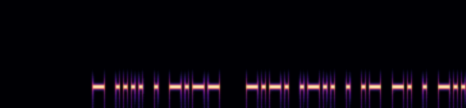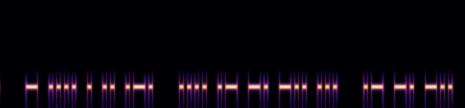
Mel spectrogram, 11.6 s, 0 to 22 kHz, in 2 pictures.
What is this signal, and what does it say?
Morse code, heard as a keyed tone, about 25 wpm, 700 Hz. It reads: THEY CLEANED THEIR HANDS AND
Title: A Sound Of Thunder 25wpm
